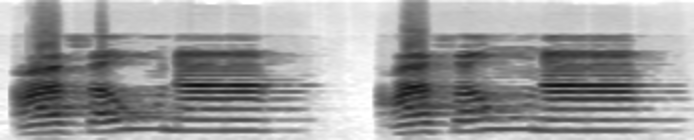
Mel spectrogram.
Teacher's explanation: تو ہم جب یہاں پر پڑھیں گے عفونا عفونا، کوئی اگر پڑھے عفونا عفونا غلط ہو جائے گا، تو فو کھینچنا نہیں ہے، جلد ادا کریں گے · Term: واو لین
